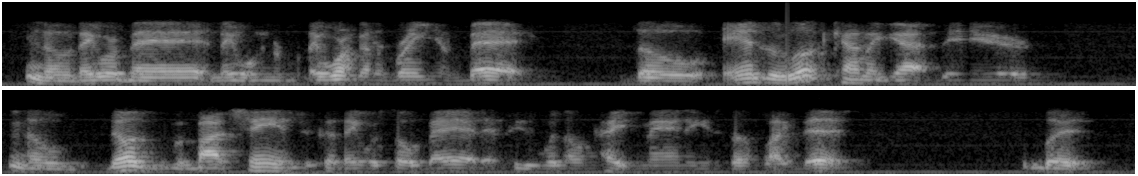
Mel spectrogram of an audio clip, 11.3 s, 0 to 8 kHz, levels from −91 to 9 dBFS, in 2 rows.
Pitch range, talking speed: 90-125 Hz, 220 wpm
